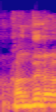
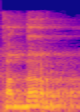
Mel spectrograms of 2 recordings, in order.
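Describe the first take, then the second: First: The second syllable has an 'i' vowel. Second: The second syllable has an 'a' vowel. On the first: The speaker calls it wrong. "கதிர் அல்ல" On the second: The speaker calls it right.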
